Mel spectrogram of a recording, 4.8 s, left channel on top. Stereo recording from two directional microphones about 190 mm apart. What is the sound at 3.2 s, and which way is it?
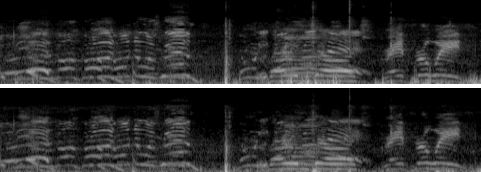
Speech, 65° left (ahead or behind).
